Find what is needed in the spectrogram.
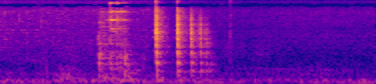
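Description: A few quick, light clinks of kitchenware against a stainless steel frying pan, bunched together a little over half a second in, over the faint sizzle of vegetables frying in oil.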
